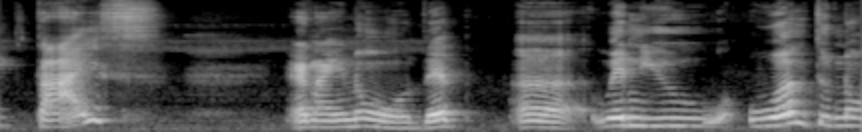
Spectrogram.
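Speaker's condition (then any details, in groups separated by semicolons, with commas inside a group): Cerebral palsy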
